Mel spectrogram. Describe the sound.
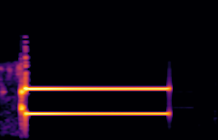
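A phone keypad tone from a caller pressing the pound key to mute on a conference line: one steady two-pitch beep held for about a second and a half, preceded by a short burst of noise and ending abruptly.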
